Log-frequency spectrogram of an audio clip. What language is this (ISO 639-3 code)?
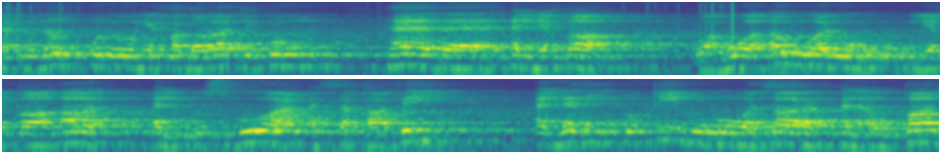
ara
